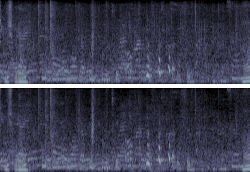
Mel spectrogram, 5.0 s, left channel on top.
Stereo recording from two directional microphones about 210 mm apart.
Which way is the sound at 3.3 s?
Centre (ahead or behind).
